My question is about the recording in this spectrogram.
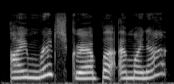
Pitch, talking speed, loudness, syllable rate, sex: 315 Hz, 240 wpm, -16 LUFS, 6.1 syllables/s, female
